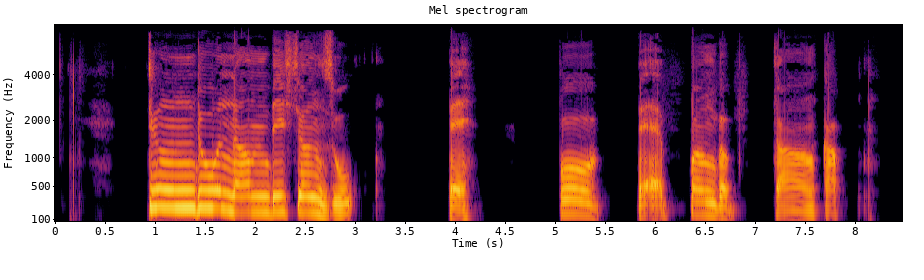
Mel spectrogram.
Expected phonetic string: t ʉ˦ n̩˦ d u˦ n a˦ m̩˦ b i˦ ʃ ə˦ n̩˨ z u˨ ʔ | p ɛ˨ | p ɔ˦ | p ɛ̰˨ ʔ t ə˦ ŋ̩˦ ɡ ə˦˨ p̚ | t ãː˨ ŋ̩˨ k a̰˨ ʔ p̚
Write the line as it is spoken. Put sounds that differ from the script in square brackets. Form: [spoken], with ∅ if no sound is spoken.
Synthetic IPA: t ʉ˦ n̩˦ d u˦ n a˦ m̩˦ b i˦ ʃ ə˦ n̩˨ z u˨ ʔ | p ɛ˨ | p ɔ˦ | p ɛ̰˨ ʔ [p] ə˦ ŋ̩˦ ɡ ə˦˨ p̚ | t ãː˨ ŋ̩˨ k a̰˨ [∅] p̚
